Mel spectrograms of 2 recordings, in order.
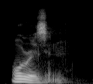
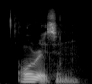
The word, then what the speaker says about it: orison: Pronounced orison. Orison, like Roy Orbison, but just an orison.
